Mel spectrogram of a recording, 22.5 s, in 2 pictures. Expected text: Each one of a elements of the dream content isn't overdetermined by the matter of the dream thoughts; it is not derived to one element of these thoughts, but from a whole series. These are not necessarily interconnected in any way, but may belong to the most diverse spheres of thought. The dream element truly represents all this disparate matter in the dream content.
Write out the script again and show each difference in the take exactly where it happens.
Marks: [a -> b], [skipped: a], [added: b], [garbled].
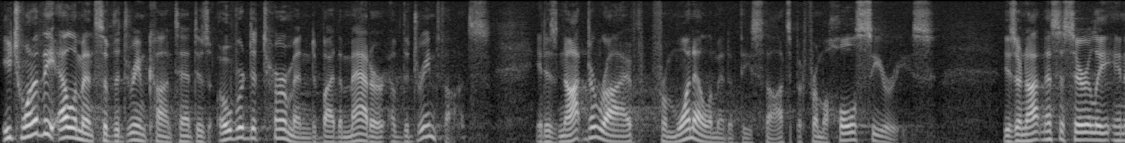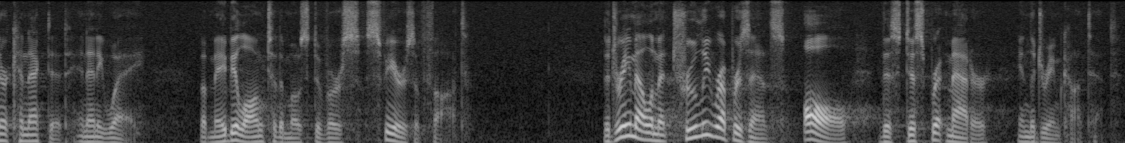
Each one of [a -> the] elements of the dream content [isn't -> is] overdetermined by the matter of the dream thoughts; it is not derived [to -> from] one element of these thoughts, but from a whole series. These are not necessarily interconnected in any way, but may belong to the most diverse spheres of thought. The dream element truly represents all this disparate matter in the dream content.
